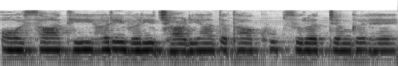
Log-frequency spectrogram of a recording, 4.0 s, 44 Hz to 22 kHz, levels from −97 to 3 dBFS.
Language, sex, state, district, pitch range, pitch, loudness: Hindi, male, Himachal Pradesh, Shimla, 190-205 Hz, 195 Hz, -13 LUFS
